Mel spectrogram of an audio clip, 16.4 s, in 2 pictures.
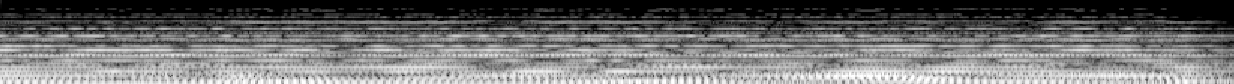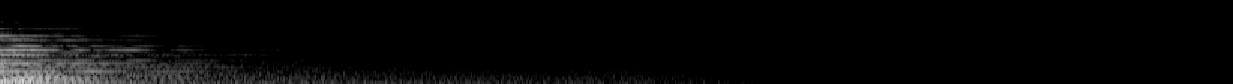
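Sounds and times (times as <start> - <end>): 
canzona for solo bass: 0.0 - 9.6.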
